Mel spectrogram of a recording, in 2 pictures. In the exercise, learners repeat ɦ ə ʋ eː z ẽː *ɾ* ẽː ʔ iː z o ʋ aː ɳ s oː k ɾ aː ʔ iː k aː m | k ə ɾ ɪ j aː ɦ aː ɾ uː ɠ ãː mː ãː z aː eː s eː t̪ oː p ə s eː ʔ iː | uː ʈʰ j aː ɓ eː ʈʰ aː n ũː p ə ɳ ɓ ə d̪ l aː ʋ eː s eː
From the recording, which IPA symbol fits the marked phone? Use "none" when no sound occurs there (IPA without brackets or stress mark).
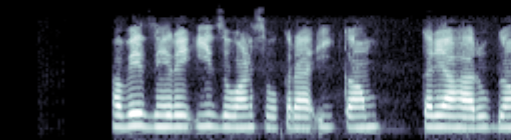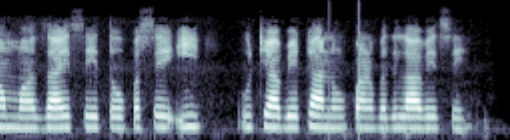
ɾ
